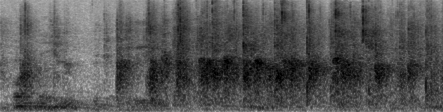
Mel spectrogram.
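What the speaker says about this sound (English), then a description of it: "Let's clap for him again" Workshop audience breaking into applause after a speaker declares a climate change reporting training open, dense close clapping that builds after a brief lull and continues steadily with some knocks and murmured voices.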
